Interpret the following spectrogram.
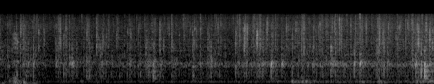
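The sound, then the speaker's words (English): Otter Mayer's squeeze-tube bacon frying in a hot skillet: a steady, hissing sizzle peppered with sharp little pops and crackles, growing slightly louder partway through, with no voices. “You simply undo the cap and squeeze your bacon onto your already hot steaming skillet, and within a few minutes...”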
